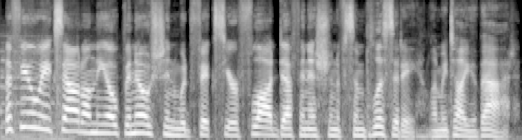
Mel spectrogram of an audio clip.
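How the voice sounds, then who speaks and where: A woman's voice: lowish voice, lively intonation, brisk, a bit bright, soft background music. An actress voicing a bold, blunt, hearty female sea captain in a fantasy video game, with a swaggering, colloquial delivery. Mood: scoffing. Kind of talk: video game character acting.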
